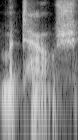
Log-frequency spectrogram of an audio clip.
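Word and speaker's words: Mateusz: faziv and matausch gamra that's how you say it matosh in case you didn't know Johnny I told you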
